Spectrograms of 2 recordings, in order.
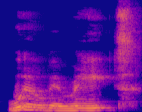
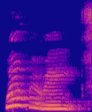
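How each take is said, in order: First: Slow Northern repeat through a laugh; laughing Northern accent. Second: Put-on playful Northern accent as the wife to Harry; mock Northern accent. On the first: Acted. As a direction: giggle the Northern line out slowly. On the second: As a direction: land the Northern punchline broadly. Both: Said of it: "I've clearly mastered dialect".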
